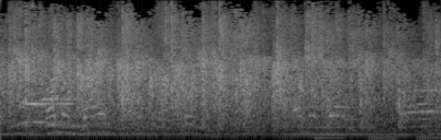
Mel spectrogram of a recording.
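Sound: audience hand clapping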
